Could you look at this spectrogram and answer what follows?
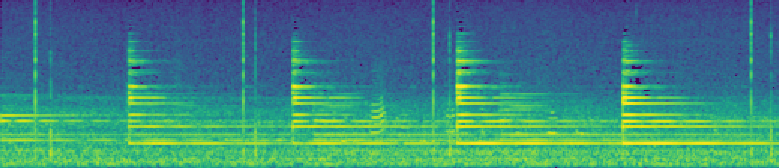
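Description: A bell tolling at a slow, even pace: four strokes a little over two seconds apart, each ringing on and fading slowly before the next.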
